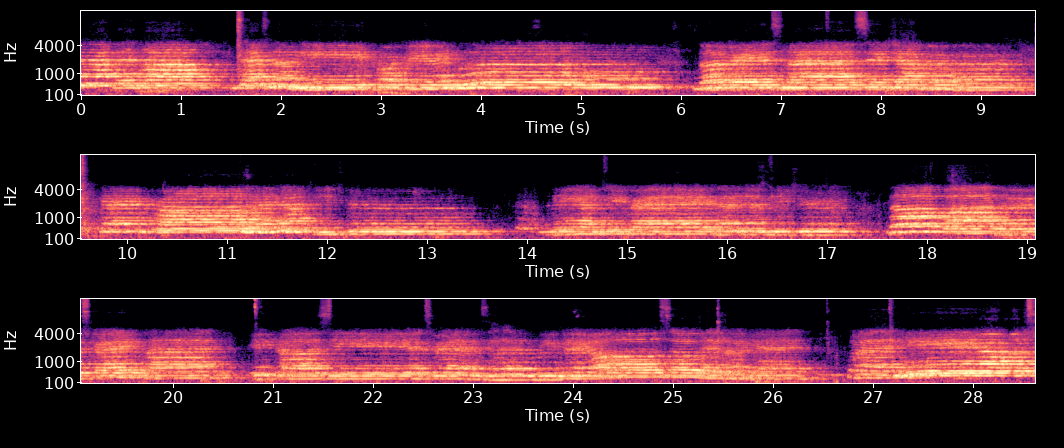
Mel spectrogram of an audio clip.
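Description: A mixed choir of boys and girls singing a cappella in short phrases, with brief breaks for breath between them.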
